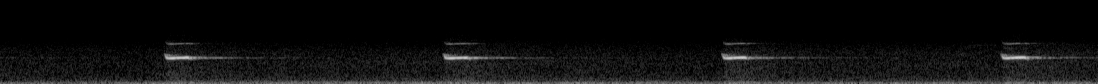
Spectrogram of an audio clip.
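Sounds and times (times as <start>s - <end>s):
Eurasian scops owl calling: 1.6s - 2.6s, 4.4s - 5.3s, 7.2s - 8.2s, 10.0s - 10.9s.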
